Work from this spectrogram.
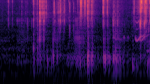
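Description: Heavy duty tape being torn off a roll and pressed down onto a folding chair cover, a run of close, crinkly rips and crackles with short pauses between them.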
